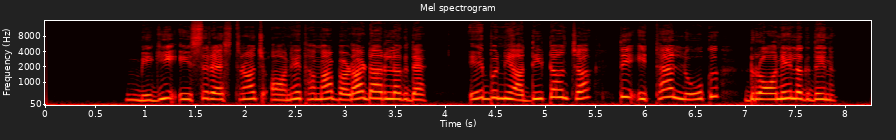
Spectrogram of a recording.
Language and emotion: Dogri, fearful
